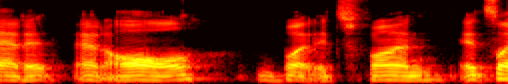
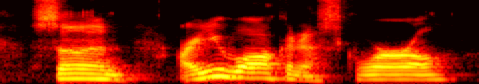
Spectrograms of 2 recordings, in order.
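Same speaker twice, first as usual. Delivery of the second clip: slow rural drawl; 3 semitones higher than usual. Retelling what a redneck guy in a huge truck asked: imitating a redneck guy. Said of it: "some really big redneck guy".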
